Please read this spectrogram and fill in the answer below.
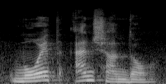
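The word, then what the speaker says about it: Moët & Chandon: and joined the business one more thing ET pronounced a is the French word for and hence is the proper French way of saying it however you may also choose to call it Mohit and Shandong do note that champagne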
